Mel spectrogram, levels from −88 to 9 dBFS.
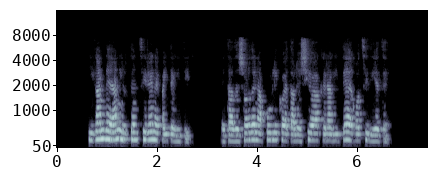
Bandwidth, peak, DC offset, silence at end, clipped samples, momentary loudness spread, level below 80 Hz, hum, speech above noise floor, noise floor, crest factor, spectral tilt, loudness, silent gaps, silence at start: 7.6 kHz; -2 dBFS; under 0.1%; 0.75 s; under 0.1%; 13 LU; -66 dBFS; none; over 71 dB; under -90 dBFS; 18 dB; -7 dB/octave; -19 LUFS; 2.73-3.26 s; 0.6 s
